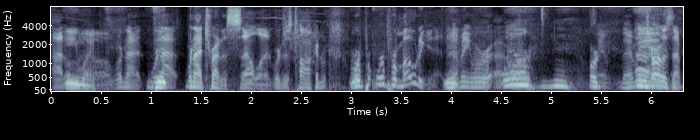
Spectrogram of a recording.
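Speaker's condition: No condition

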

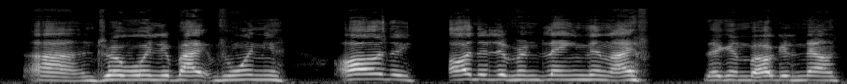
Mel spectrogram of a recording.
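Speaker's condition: Cerebral palsy

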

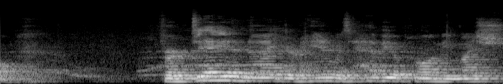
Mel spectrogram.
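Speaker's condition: No condition

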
